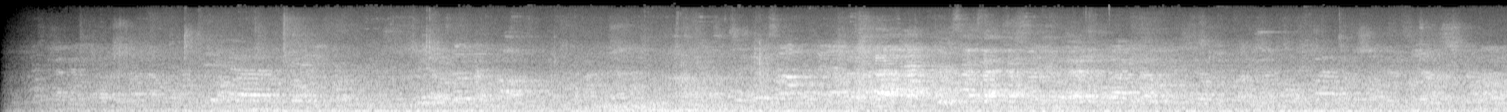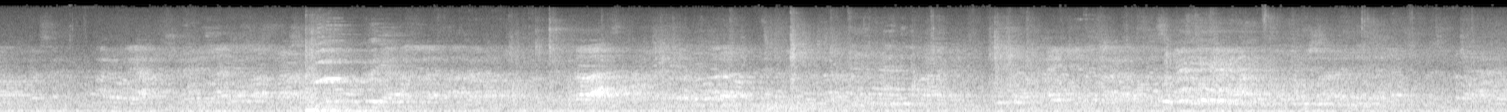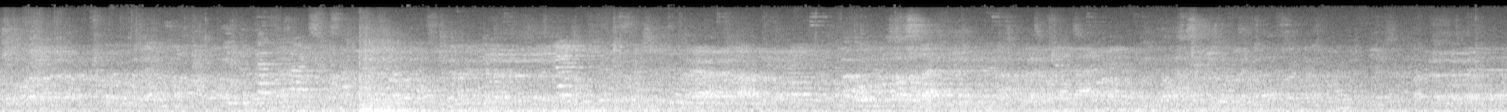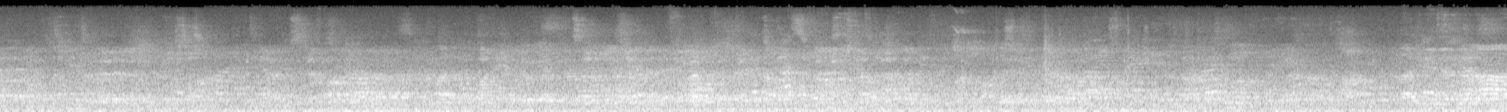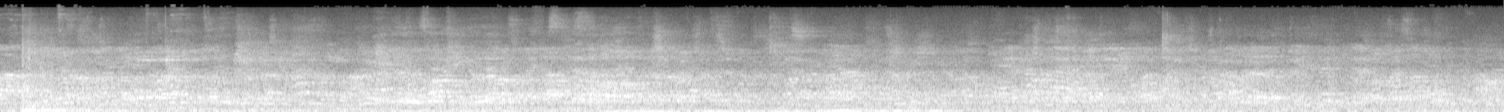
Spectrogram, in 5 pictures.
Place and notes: Goethe Institut students in Mitte
students in the courtyard of the Goethe Institut
Berlin, Germany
